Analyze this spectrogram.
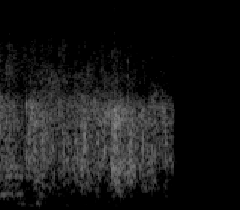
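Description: Audience applause at a church service for the sound and technical crew in the booth: dense, steady clapping that holds for about a second and a half, then stops abruptly, leaving near silence.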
